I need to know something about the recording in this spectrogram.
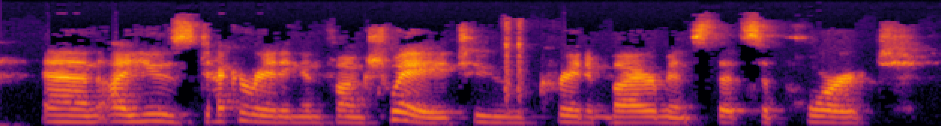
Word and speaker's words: feng shui: Feng shui? Am I saying it right? Yeah, it's feng shui is what it is. I was right. You were right. Yeah, okay. Feng shui.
